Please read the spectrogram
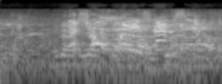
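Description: Several people's voices talking over one another in a street scuffle.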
